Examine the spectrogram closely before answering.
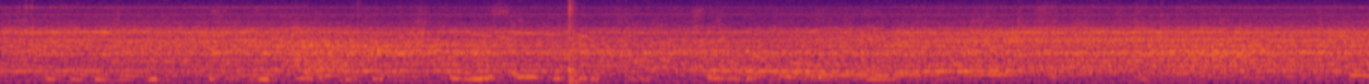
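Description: A racing car's engine roars steadily at high speed.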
